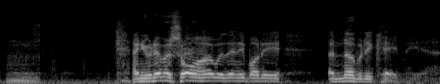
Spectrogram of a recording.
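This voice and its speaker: An actor in an audio drama playing a seasoned French chief inspector, brisk and thoughtful, asking probing questions between pensive hums. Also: male voice, a little high, big pitch swings, a little mellow. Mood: businesslike, probing.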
